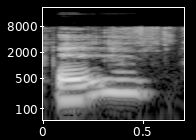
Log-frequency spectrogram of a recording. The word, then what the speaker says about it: coup: It's called something like catching coo. With coo spelt like, you know, like a coo. Counting coo. So it's spelled C-O-U-P.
